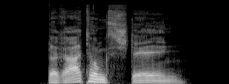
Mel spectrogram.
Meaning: plural of Beratungsstelle
- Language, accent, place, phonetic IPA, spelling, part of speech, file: German, Germany, Berlin, [bəˈʁaːtʊŋsˌʃtɛlən], Beratungsstellen, noun, De-Beratungsstellen.ogg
